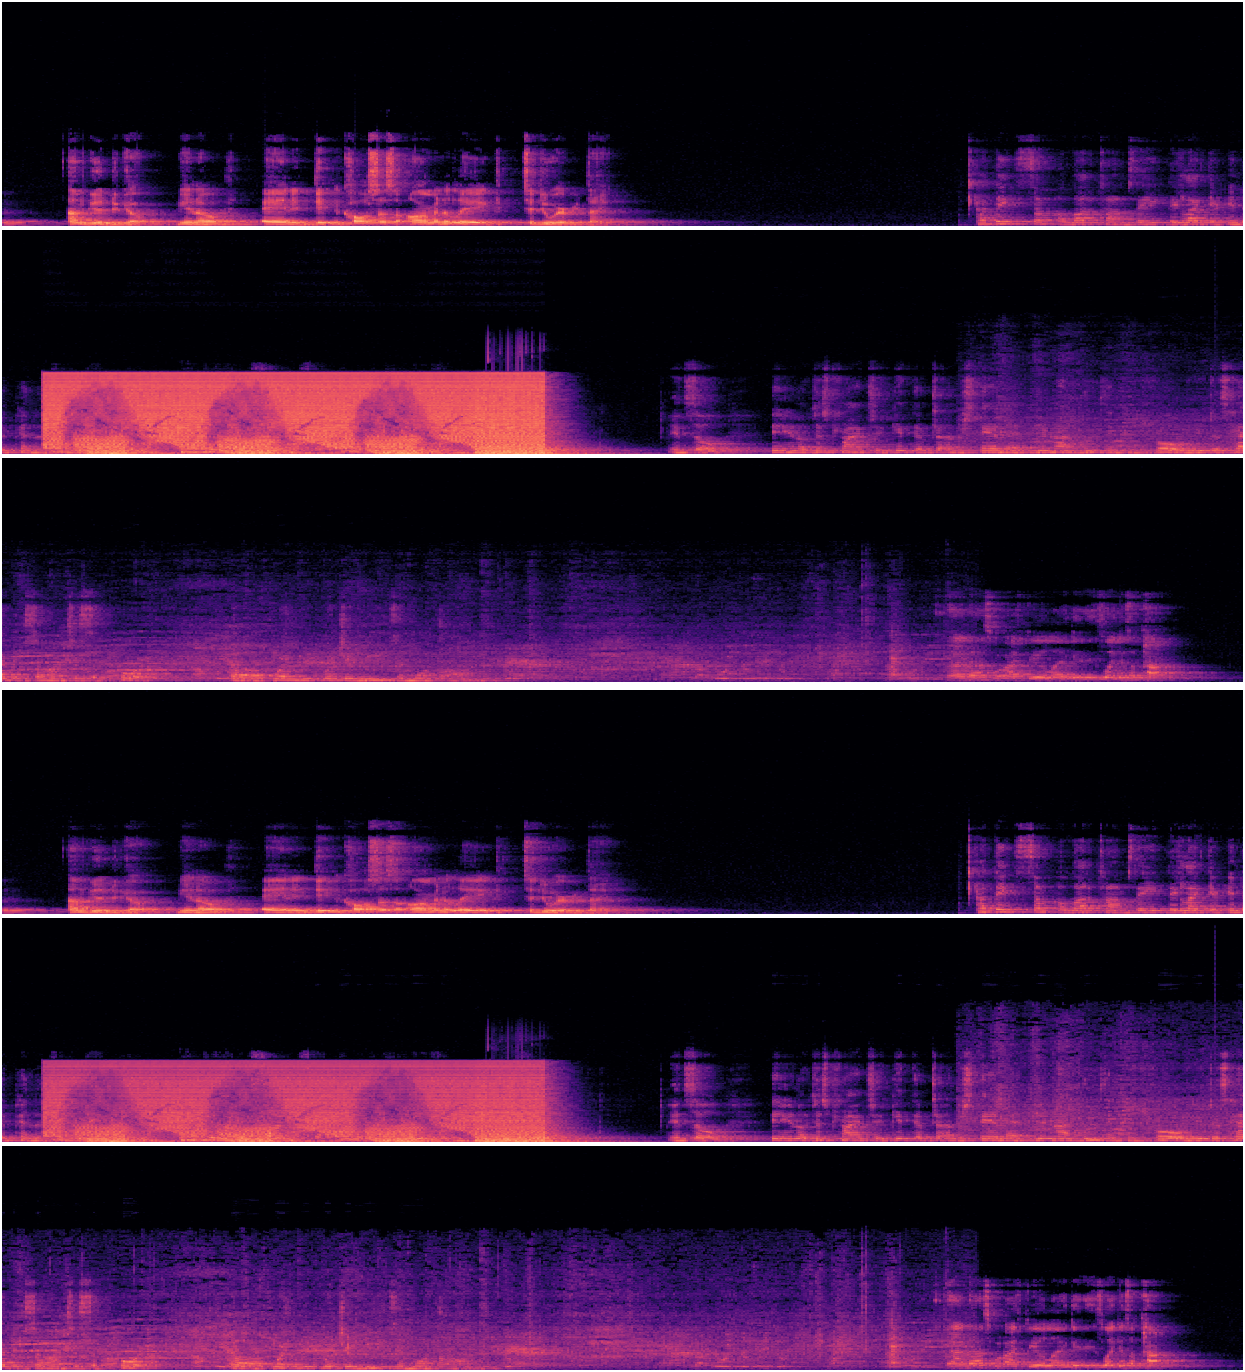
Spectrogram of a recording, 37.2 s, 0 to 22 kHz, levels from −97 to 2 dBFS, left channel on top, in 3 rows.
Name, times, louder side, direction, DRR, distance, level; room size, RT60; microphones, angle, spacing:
voice 1, 0.7-1.4 1.7-2.2 2.6-4.9 5.2-6.1, left 2 dB, 45° left, 7 dB, 1.2 m, -21 dB
voice 2, 9.7-13.5 14.2-17.1 17.4-18.1 19.1-19.6 20.1-26.2 27.1-29.6, right 1 dB, 35° right, 6 dB, 1.4 m, -33 dB
sound 1, 12.8-17.8, left 5 dB, 25° left, 0.5 m, -20 dB
sound 2, 21.9-34.6, right 4 dB, 80° right, 1.3 m, -41 dB
voice 3, 34.3-36.4, right 2 dB, 65° right, 5 dB, 2.1 m, -32 dB
11.5 x 9.4 x 8.1 m, 1.3 s
head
